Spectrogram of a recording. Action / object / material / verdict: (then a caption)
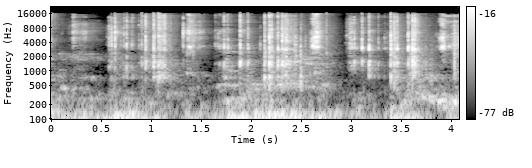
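scrape / chalk stick scraped with a metal blade / chalk / none. A finger-length, solid white chalk stick held in one hand is scraped and shaved along its length with the metal blade of an orange utility knife, its powder falling onto a wooden table. Bursts of dry, bright scraping rasp in quick strokes separated by brief pauses, over a faint low rumble.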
